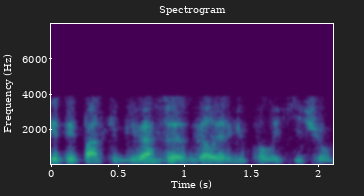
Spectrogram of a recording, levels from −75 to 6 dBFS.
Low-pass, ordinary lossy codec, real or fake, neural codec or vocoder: 7.2 kHz; AAC, 16 kbps; real; none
